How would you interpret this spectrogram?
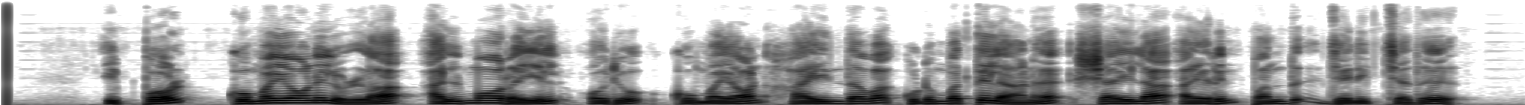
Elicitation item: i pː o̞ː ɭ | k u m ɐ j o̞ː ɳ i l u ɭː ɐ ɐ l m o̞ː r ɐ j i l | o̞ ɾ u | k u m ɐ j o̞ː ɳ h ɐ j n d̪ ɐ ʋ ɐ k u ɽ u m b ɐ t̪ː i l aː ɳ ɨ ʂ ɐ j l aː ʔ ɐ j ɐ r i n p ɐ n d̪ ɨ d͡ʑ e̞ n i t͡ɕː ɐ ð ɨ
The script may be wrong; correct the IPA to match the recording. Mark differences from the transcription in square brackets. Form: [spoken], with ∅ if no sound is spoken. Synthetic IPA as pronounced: i pː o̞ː ɭ | k u m ɐ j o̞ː ɳ i l u ɭː ɐ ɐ l m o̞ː r ɐ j i l | o̞ ɾ u | k u m ɐ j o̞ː ɳ h ɐ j n d̪ ɐ ʋ ɐ k u ɽ u m b ɐ t̪ː i l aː ɳ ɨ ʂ ɐ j l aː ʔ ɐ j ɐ r i n p ɐ n d̪ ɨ d͡ʑ e̞ n i t͡ɕː ɐ ð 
